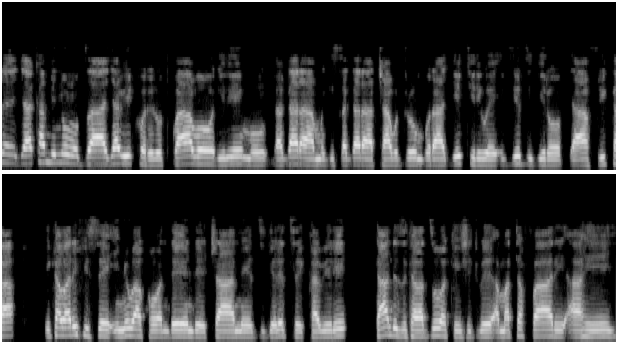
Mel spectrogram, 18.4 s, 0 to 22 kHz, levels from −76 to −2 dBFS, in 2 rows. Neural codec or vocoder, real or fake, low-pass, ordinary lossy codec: codec, 16 kHz, 8 kbps, FunCodec, trained on Chinese and English, 25 frames a second; fake; 7.2 kHz; MP3, 32 kbps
